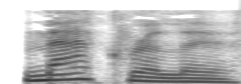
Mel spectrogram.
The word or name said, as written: macrolith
